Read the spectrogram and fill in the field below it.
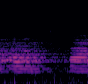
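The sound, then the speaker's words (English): A train horn blares in a sustained, chord-like tone, dips briefly, then sounds again at full strength, with a low rumble underneath and no voices. “Fucking Trains, man. Well, I don't think your horns are loud.”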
